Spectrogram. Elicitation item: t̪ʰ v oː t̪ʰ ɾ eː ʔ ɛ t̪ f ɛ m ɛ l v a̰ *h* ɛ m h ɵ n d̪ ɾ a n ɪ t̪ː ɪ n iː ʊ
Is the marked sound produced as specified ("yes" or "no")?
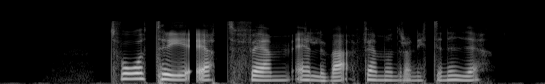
no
